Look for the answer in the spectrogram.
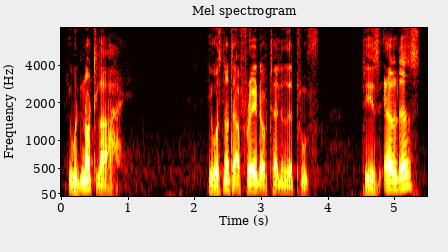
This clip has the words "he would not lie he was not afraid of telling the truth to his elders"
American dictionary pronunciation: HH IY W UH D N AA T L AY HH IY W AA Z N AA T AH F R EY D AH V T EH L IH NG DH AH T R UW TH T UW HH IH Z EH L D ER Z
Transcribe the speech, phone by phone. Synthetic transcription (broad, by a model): HH IY W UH D N AA T L AY HH IY W AA Z N AA T AH F R EY D AH V T EH L IH NG DH AH T R UW TH T UW HH IH Z EH L D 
